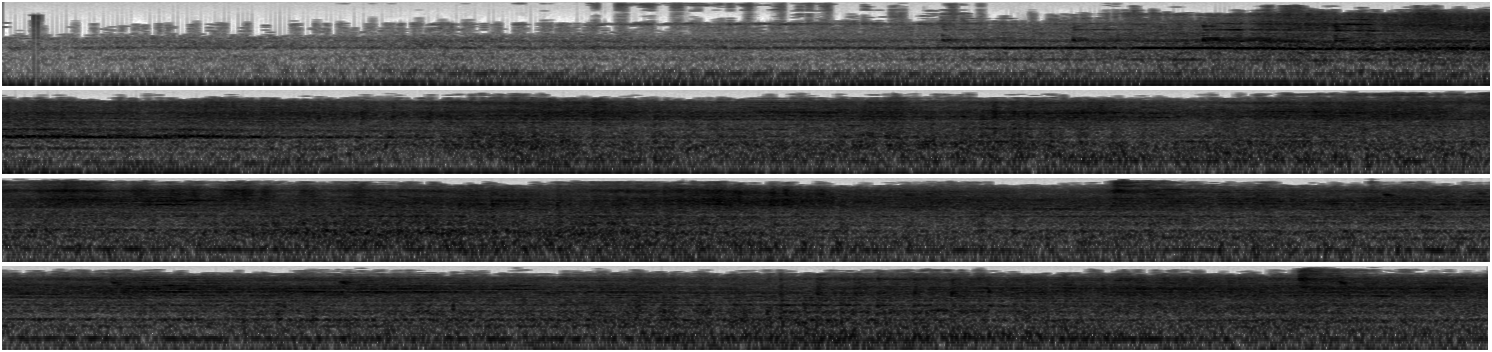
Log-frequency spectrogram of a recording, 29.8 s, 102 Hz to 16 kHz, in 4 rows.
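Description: A freight train led by two GE ES44AC diesel locomotives passing close by: the locomotives' engines drone and whine as they approach and go by in the first ten seconds or so, then the freight cars roll past with a steady rumble and clatter of wheels on rail.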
